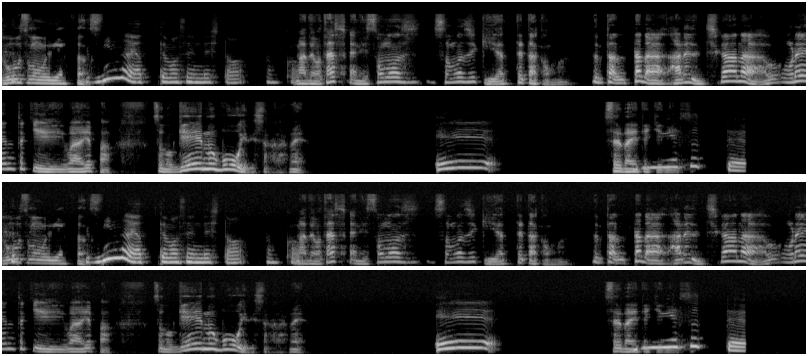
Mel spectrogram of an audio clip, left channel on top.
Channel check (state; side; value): noise; right; hiss, 26 dB below the sound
